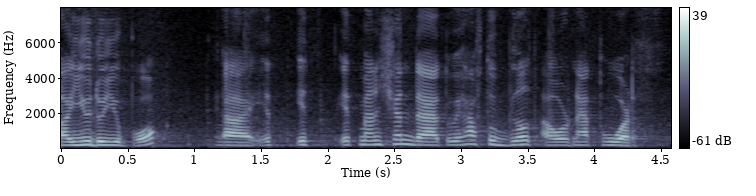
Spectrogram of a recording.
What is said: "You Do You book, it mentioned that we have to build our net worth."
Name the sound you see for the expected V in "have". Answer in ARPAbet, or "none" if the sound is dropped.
F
